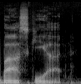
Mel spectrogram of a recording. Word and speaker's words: Basquiat: And then, dude, you're gonna pronounce for me how you say your personal one. My personal page is William Basquiat.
